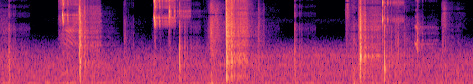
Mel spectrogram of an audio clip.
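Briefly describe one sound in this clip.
A tennis ball is struck with sharp pops.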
